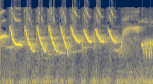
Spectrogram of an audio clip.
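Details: Canary song used to stimulate males to sing and mate and to teach chicks: a fast series of high, descending whistled sweeps, about two per second, ending in a rising note and a buzzy trill.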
